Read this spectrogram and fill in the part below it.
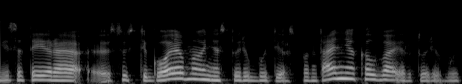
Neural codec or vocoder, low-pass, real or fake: none; 7.2 kHz; real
